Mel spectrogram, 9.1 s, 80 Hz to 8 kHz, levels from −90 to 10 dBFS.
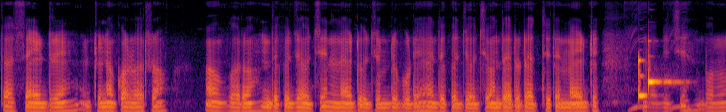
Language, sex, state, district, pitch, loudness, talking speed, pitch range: Odia, male, Odisha, Malkangiri, 110 Hz, -22 LUFS, 105 wpm, 105-115 Hz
